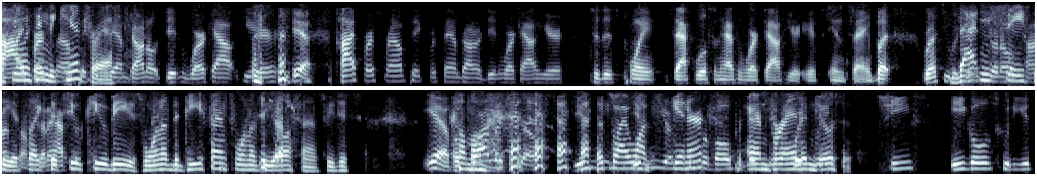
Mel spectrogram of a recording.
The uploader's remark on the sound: I take live callers!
